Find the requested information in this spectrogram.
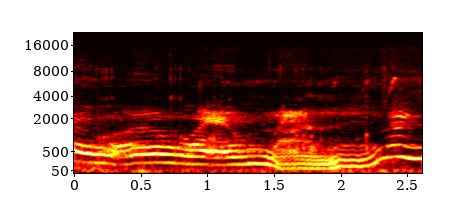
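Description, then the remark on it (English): A family dog makes drawn-out, wavering vocal sounds, its pitch sliding down and back up in a continuous, talk-like moan lasting a few seconds. “we have a family dog”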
